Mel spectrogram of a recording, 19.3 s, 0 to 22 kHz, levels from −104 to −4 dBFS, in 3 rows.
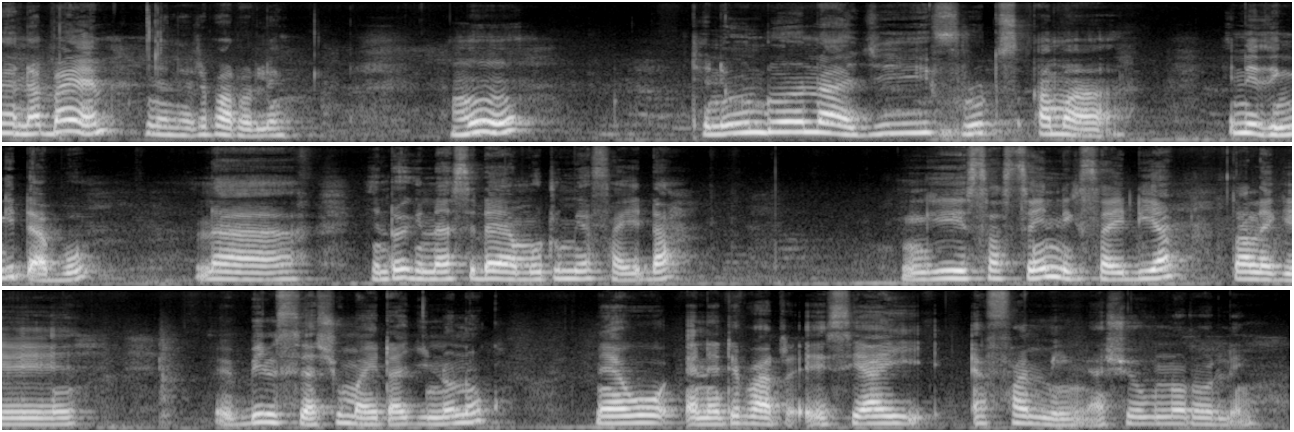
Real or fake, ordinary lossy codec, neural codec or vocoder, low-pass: real; none; none; none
